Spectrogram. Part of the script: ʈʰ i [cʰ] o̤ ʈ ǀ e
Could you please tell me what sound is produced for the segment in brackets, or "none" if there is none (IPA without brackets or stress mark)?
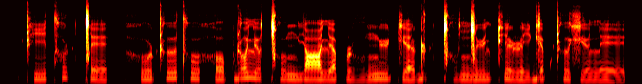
tʰ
